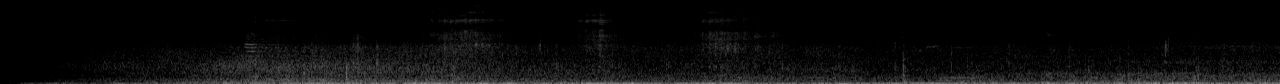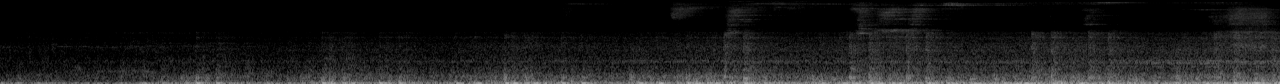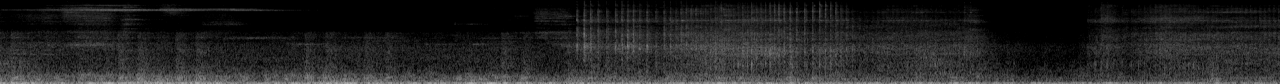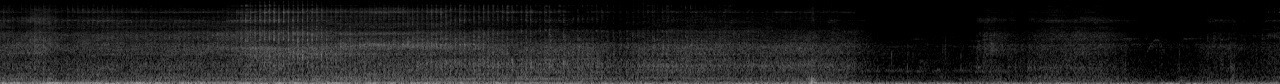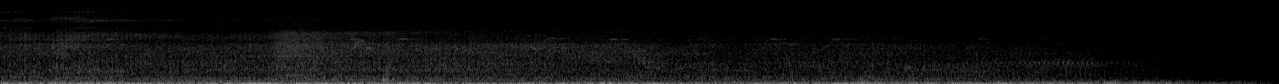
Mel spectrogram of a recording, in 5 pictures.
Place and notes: Miaoli City, Taiwan - Train traveling through
Construction noise, Train traveling through, Zoom H4n+ Soundman OKM II
Miaoli City, Miaoli County, Taiwan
